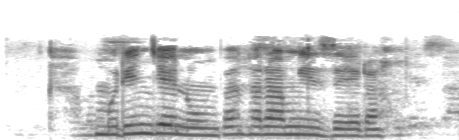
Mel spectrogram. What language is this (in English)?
Kinyarwanda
